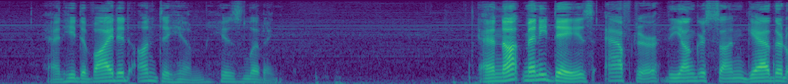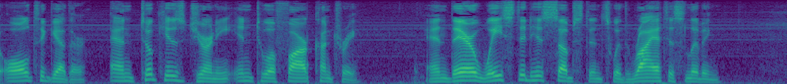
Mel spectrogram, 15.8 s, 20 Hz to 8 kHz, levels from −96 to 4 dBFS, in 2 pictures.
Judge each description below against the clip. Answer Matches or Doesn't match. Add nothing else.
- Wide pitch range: Doesn't match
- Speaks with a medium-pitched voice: Doesn't match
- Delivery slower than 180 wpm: Matches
